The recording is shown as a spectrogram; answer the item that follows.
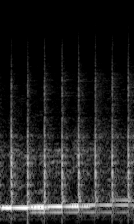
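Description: The dalang's wooden cempala knocking rapidly and evenly on the wooden puppet chest, about seven knocks a second, over soft sustained gamelan tones.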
